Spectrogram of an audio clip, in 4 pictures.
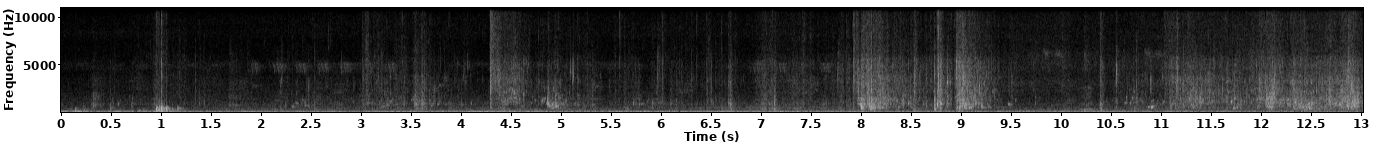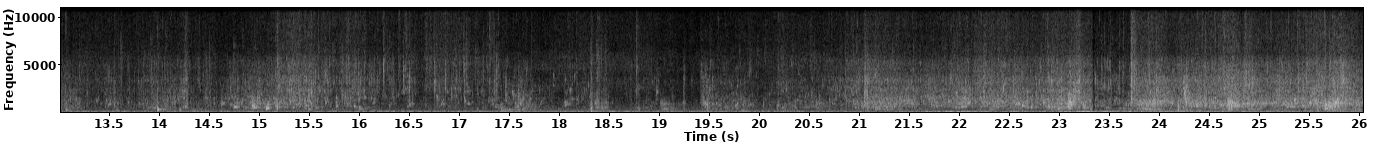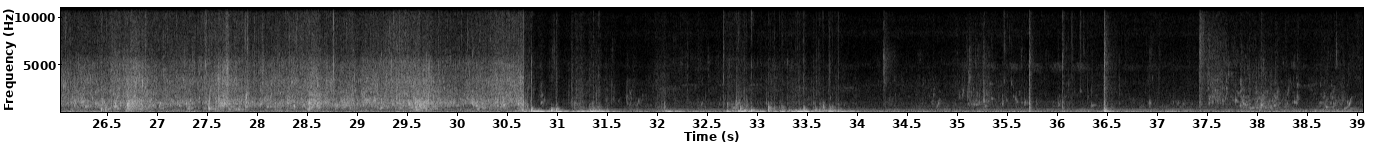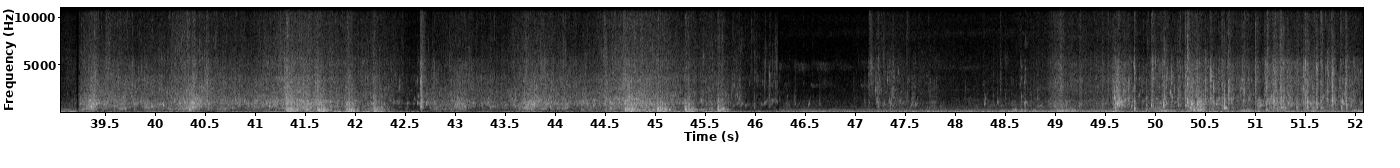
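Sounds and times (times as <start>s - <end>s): water splashing and sloshing: 0.0s - 52.0s
low rumble: 30.7s - 39.2s.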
